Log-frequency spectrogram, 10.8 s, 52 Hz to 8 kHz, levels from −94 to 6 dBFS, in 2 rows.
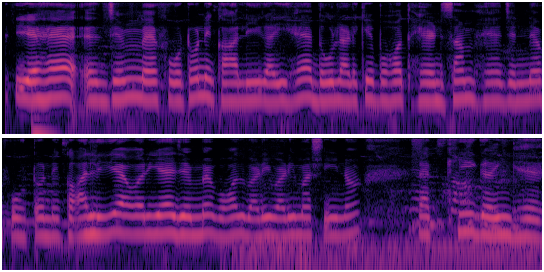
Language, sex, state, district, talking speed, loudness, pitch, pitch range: Hindi, female, Uttar Pradesh, Deoria, 155 wpm, -43 LUFS, 195 Hz, 185-200 Hz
